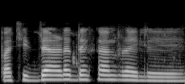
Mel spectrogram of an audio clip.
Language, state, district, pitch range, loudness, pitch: Bhili, Maharashtra, Dhule, 180-220 Hz, -19 LUFS, 205 Hz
